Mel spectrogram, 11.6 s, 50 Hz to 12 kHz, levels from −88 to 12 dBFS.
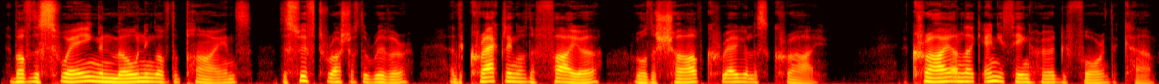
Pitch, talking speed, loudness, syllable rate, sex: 140 Hz, 170 wpm, -19 LUFS, 5.0 syllables/s, male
